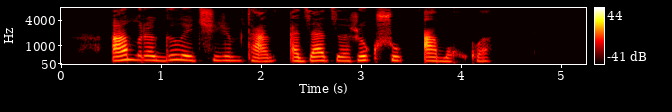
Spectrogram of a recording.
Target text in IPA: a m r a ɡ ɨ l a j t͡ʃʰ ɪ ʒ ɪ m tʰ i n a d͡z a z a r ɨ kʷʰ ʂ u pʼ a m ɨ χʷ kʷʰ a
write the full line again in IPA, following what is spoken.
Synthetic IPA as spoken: a m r a ɡ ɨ l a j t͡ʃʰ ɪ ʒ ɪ m tʰ a n a d͡z a d͡z a r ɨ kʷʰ ʂ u pʼ a m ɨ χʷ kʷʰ a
